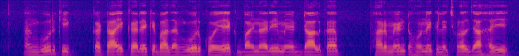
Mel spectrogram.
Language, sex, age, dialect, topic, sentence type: Magahi, male, 25-30, Central/Standard, agriculture, statement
